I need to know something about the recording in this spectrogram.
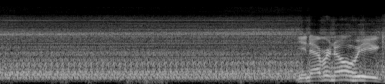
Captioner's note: bulldozer motor rumbling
